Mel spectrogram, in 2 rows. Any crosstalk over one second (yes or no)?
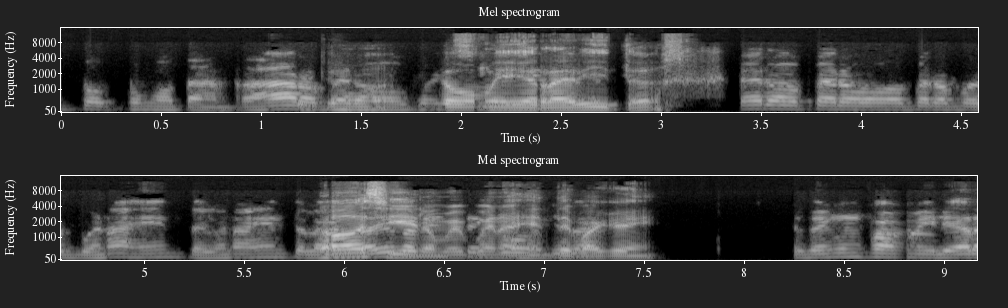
yes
